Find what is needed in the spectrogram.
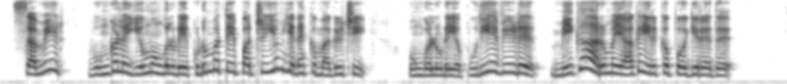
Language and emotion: Tamil, happy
